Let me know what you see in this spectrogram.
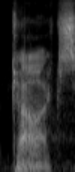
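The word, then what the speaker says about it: Kallax: it actually is sort of made for the Kalax, however you pronounce it. Kalax.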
